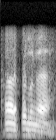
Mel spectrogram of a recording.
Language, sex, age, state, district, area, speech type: Tamil, male, 45-60, Tamil Nadu, Tiruvannamalai, rural, conversation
